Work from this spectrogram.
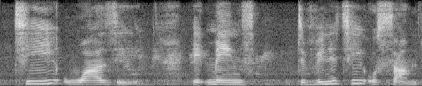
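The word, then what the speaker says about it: Tiwaz: let me get that for you now it's pronounced t wazi it means divinity or sun a key theme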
